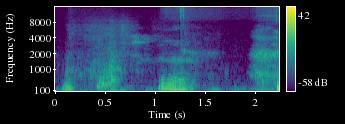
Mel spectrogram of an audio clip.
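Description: A woman's voice in short, wordless laughs and vocal sounds, three brief bursts with no words.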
